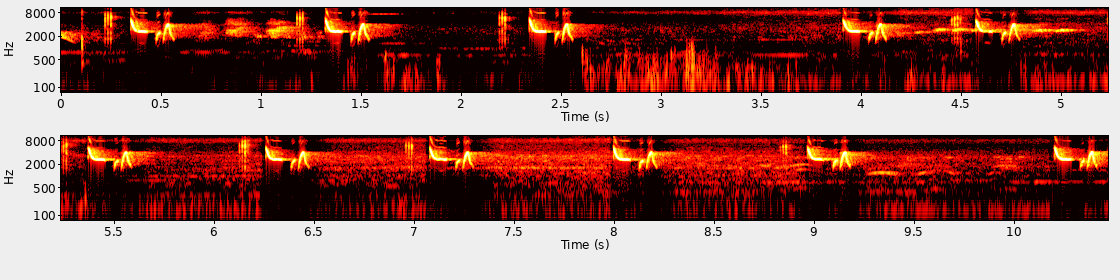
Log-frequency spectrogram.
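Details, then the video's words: A male red-headed tailorbird gives its lure call for provoking responses: bright, steeply falling whistles in paired phrases, repeated about once a second, with a brief low rustling noise near the start. "Suara pancingan Prenjak Kepala Merah jantan"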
